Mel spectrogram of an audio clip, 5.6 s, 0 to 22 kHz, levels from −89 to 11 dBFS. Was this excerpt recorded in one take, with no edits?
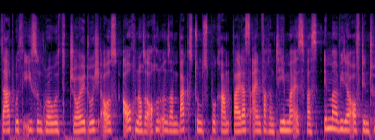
no; 2 cuts; at 2.1 s, 3.5 s

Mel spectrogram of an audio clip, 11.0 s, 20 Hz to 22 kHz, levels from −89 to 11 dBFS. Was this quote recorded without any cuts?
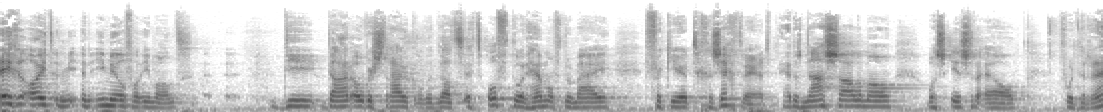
no; 1 cut; at 7.7 s

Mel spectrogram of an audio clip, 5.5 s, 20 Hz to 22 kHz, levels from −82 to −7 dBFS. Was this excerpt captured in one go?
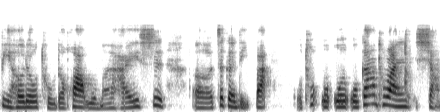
yes; 0 cuts

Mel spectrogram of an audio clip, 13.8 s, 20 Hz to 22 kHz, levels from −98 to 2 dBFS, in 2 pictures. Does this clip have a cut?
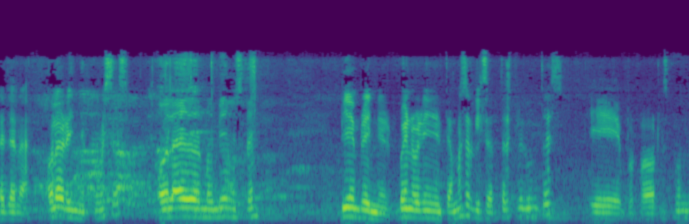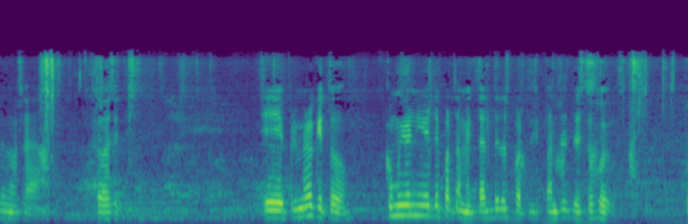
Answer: no; 0 cuts

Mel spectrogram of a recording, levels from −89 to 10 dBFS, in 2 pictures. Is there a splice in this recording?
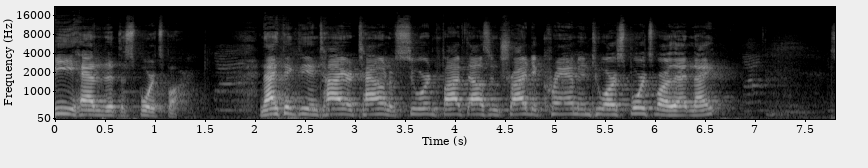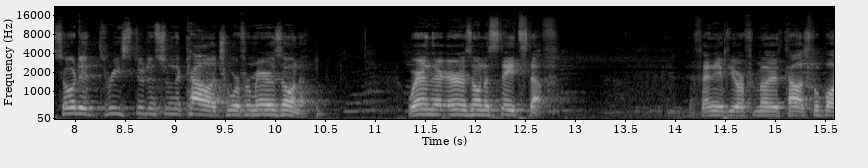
no; 0 cuts

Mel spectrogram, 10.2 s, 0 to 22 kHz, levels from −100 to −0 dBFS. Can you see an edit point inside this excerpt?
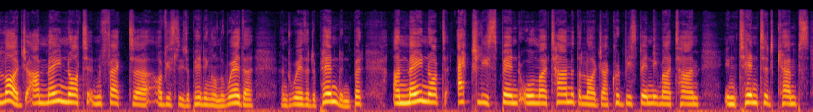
no; 0 cuts

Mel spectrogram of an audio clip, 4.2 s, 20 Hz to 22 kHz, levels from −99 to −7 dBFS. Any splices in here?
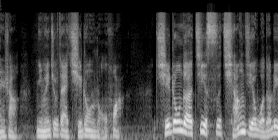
yes; 1 cut; at 2.2 s

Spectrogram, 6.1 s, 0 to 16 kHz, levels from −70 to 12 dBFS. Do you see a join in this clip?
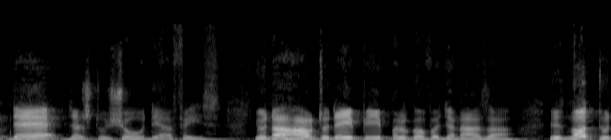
no; 0 cuts

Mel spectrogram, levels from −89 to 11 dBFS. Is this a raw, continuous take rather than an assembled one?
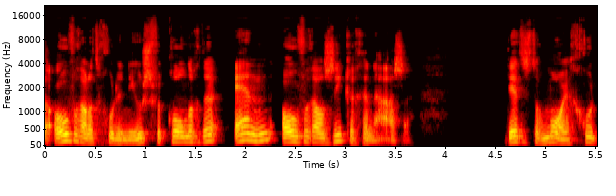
yes; 0 cuts

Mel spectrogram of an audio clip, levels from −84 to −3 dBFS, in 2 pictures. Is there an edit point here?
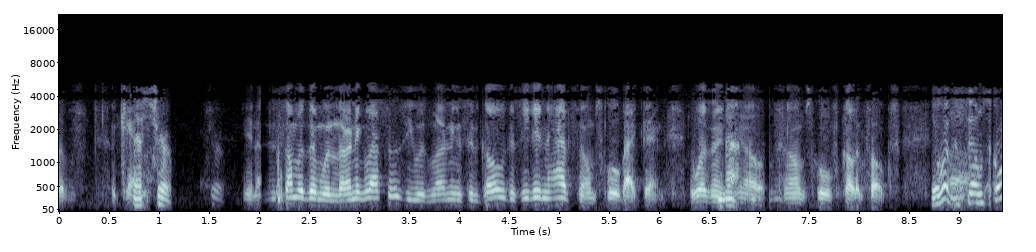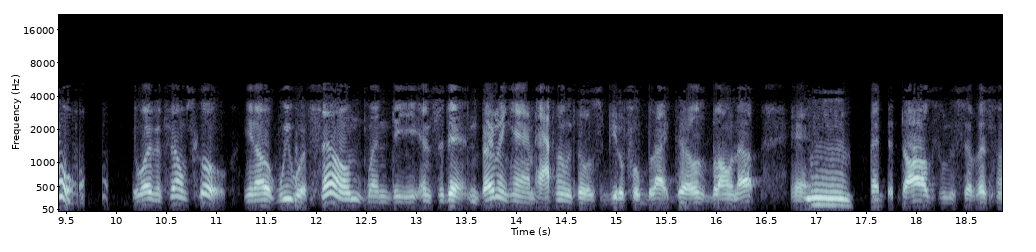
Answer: yes; 2 cuts; at 2.0 s, 6.3 s

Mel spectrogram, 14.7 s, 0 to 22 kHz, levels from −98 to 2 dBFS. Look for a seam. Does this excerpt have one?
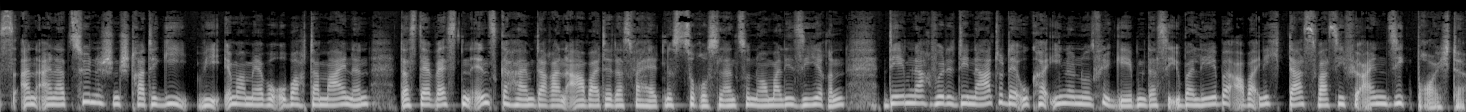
yes; 2 cuts; at 10.9 s, 12.6 s

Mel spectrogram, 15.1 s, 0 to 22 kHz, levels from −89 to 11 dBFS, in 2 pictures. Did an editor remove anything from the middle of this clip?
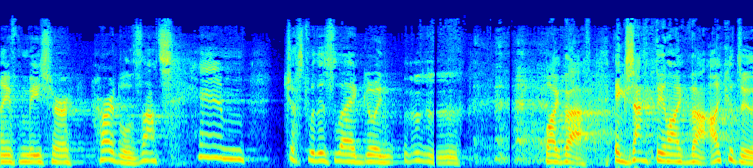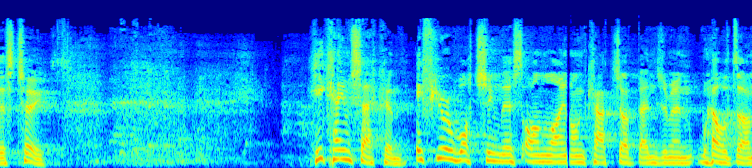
no; 0 cuts

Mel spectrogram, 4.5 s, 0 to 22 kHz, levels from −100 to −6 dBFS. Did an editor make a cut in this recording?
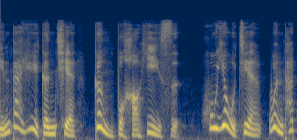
yes; 1 cut; at 2.9 s

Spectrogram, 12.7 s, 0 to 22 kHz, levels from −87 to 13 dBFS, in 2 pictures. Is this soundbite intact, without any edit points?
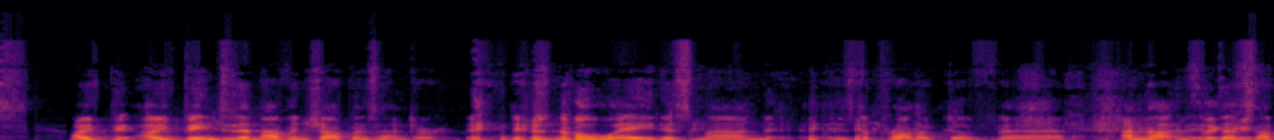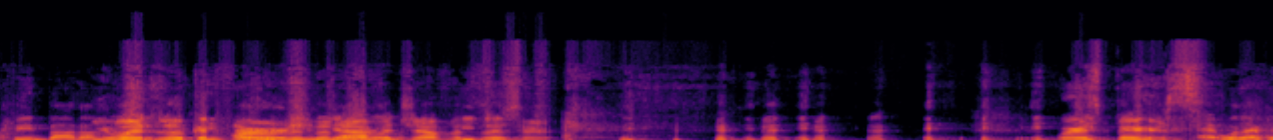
yes; 0 cuts

